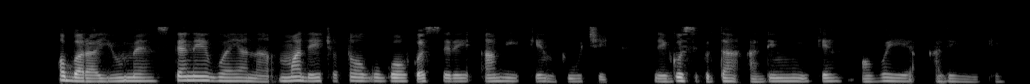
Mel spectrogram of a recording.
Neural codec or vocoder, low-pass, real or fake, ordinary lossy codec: codec, 16 kHz, 0.9 kbps, LongCat-Audio-Codec; 7.2 kHz; fake; MP3, 24 kbps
